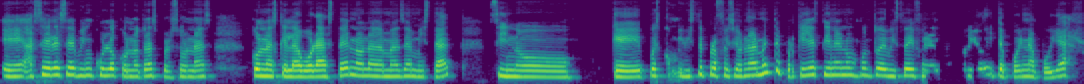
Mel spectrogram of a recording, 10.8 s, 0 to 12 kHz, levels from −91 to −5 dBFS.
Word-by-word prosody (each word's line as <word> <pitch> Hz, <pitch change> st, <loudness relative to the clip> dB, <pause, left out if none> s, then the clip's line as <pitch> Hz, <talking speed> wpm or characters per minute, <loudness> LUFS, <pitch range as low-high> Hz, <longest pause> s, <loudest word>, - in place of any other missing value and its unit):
eh, 225 Hz, -1 st, +1 dB
hacer 230 Hz, +6 st, +2 dB
ese 270 Hz, 0 st, +3 dB
vínculo 250 Hz, 0 st, +1 dB
con 225 Hz, -2 st, -2 dB
otras 235 Hz, +2 st, -1 dB
personas 215 Hz, +1 st, -5 dB, 0.3 s
con 245 Hz, -1 st, +5 dB
las 225 Hz, -1 st, +3 dB
que 230 Hz, -1 st, +2 dB
laboraste, 220 Hz, +3 st, +3 dB
no 255 Hz, -3 st, +1 dB
nada 230 Hz, -2 st, +1 dB
más 225 Hz, 0 st, 0 dB
de 235 Hz, -, -1 dB
amistad, 215 Hz, +2 st, -2 dB, 0.4 s
sino 210 Hz, -4 st, 0 dB, 0.3 s
que, 210 Hz, 0 st, +2 dB
pues, 245 Hz, -1 st, 0 dB
conviviste 225 Hz, +3 st, -4 dB
profesionalmente, 255 Hz, -, 0 dB
porque 250 Hz, -, -4 dB
ellas 270 Hz, +1 st, +1 dB
tienen 270 Hz, 0 st, 0 dB
un 260 Hz, -, -2 dB
punto 255 Hz, 0 st, -2 dB
de 245 Hz, -, +4 dB
vista 230 Hz, +2 st, 0 dB
diferente 230 Hz, -3 st, -2 dB
al 235 Hz, -, -49 dB
tuyo 245 Hz, +4 st, -7 dB
y -, -, -11 dB
te 245 Hz, -, +1 dB
pueden 220 Hz, 0 st, -3 dB
apoyar. 210 Hz, +4 st, -2 dB
230 Hz, 195 wpm, -22 LUFS, 215-250 Hz, 0.4 s, con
